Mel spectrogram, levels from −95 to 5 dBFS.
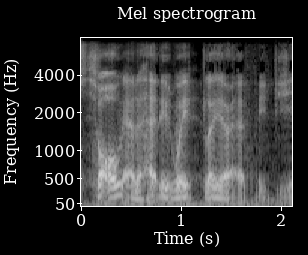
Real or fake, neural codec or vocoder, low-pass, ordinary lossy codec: fake; autoencoder, 22.05 kHz, a latent of 192 numbers a frame, VITS, trained on many speakers; 7.2 kHz; AAC, 32 kbps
